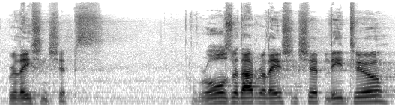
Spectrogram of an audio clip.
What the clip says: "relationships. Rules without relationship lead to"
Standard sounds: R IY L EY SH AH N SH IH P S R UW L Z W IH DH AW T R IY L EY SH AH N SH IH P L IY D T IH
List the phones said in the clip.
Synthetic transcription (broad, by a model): R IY L EY SH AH N SH IH P S R UW L Z W IH DH AW T R IY L EY SH AH N SH IH P L IY D T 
